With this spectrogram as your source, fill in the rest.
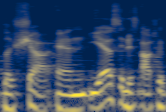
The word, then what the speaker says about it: Le Chat: own AI tool called Lasha. And yes, it is actually pronounced Lasha, not like Chad because it is a French company.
